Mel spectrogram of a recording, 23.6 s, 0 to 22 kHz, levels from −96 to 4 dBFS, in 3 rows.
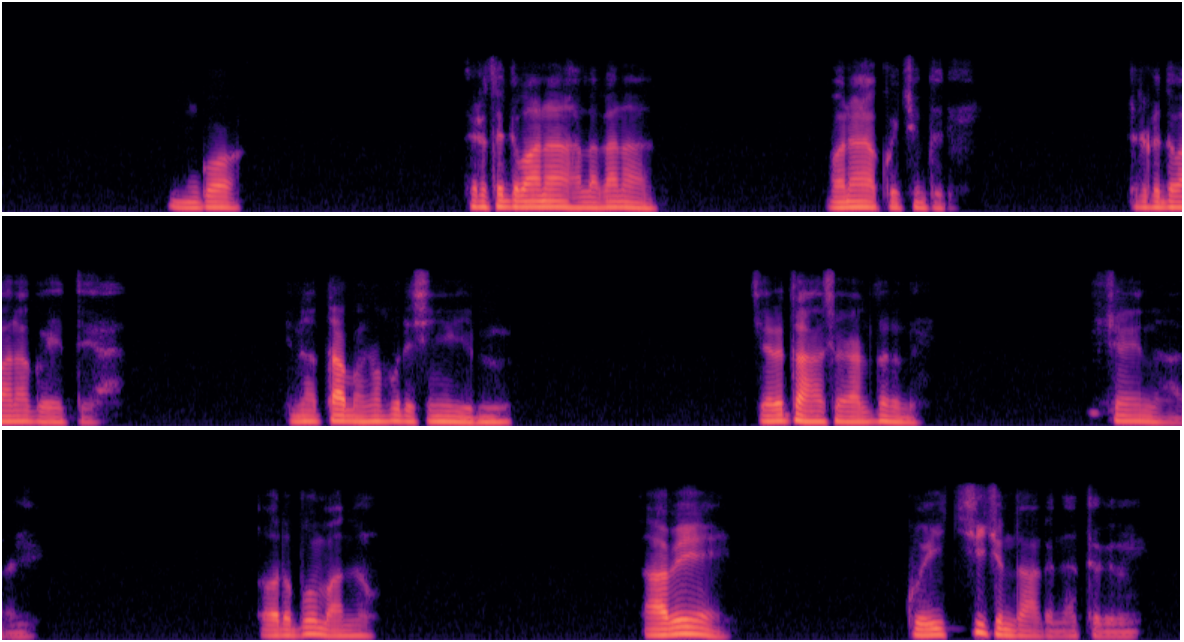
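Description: Nothing here needs fixing: the speech comes over the HD Voice wideband line with its top end stopping near 7.5 kHz, and it sounds like AMR-WB working at a high rate, around 23.05 kbit/s.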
